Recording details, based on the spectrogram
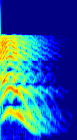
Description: toadette_hurt_hard.ogg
